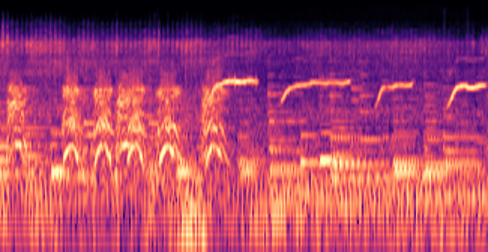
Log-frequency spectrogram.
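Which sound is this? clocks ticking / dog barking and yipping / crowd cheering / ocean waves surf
dog barking and yipping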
